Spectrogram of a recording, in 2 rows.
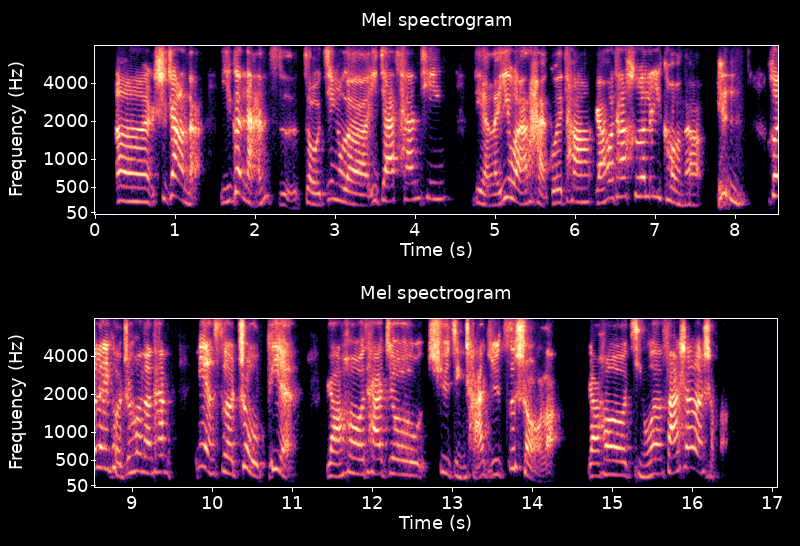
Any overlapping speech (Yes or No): No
